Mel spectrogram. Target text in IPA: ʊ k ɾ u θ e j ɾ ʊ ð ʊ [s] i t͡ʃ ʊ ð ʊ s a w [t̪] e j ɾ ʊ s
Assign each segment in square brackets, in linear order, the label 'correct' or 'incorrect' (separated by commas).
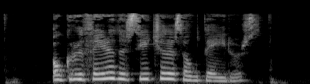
correct, correct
